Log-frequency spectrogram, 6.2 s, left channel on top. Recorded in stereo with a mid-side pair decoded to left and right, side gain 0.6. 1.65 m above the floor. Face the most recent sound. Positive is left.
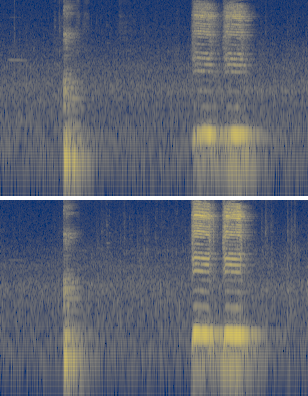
turn(degrees=-65)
